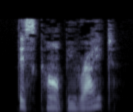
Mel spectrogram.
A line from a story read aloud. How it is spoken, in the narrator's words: Jem whispered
